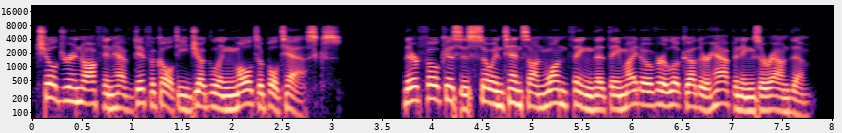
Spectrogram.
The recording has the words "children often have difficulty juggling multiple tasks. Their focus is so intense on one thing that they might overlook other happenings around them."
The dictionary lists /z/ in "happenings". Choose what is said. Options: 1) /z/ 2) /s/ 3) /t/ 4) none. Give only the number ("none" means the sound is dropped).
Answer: 1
